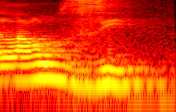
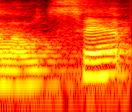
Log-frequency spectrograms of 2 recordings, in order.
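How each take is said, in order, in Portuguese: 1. A segunda sílaba soa como 'zi'. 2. A segunda sílaba soa como 'tse'. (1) "a pronúncia correta em chinês parece que é Lao Zi" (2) "a gente aqui no Brasil costuma é, pronunciar Lao Tse"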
